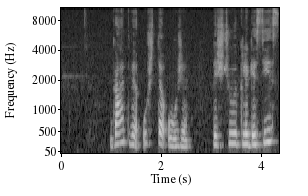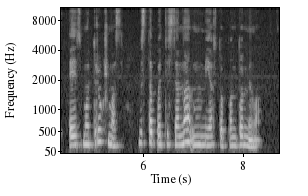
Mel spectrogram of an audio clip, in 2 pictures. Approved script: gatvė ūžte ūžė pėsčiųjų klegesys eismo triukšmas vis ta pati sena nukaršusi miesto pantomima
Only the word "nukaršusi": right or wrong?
wrong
